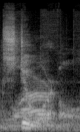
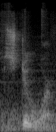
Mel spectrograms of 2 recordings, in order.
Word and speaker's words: Stoowarb: So a good way to remember how to pronounce Stoowarb is that the second syllable there is a riff on to warble, to sing. Stoowarb. Stoowarb.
